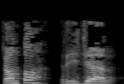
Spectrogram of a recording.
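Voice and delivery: ordinary talk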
